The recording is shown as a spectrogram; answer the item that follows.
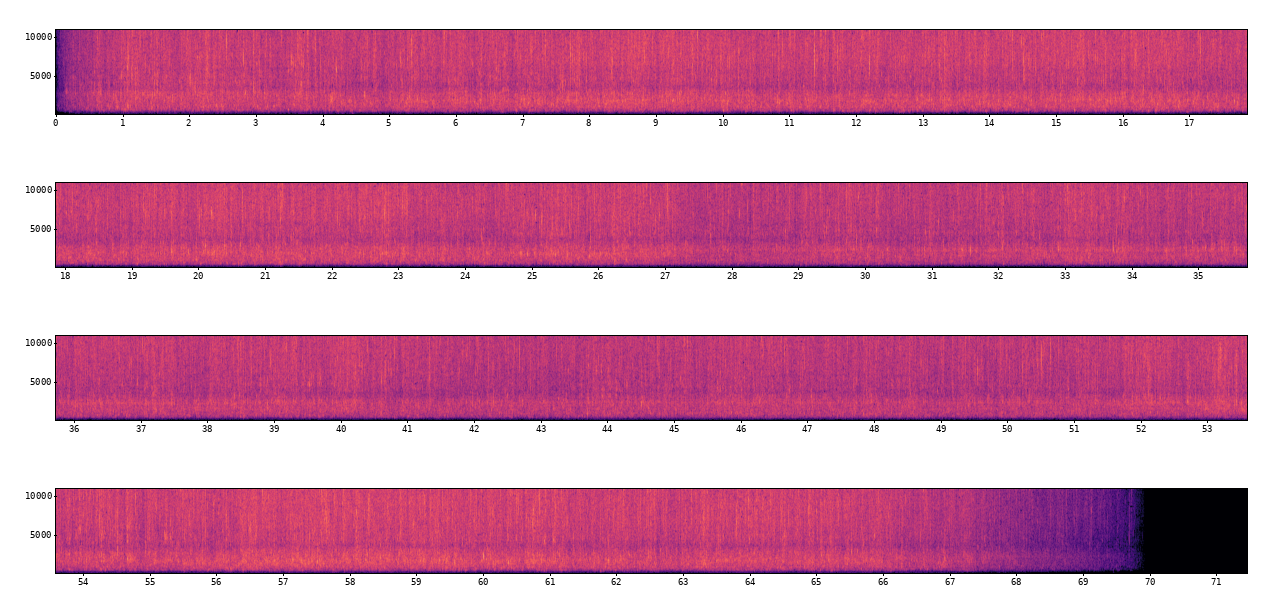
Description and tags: Water of a pool
Ambience sound effect of water coming out from a pool;
design, pool, ambience, sound, water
